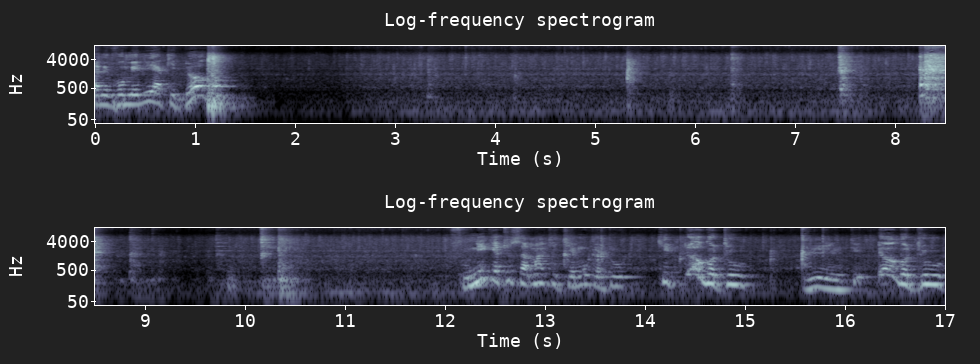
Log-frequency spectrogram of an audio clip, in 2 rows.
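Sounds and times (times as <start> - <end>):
fish sizzling in a pot: 0.0 - 17.0.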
